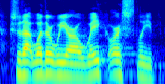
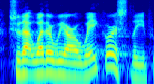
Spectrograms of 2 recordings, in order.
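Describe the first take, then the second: The two takes are said the same way.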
